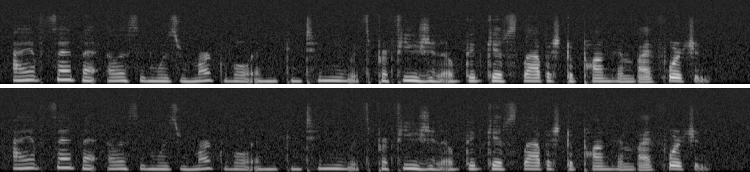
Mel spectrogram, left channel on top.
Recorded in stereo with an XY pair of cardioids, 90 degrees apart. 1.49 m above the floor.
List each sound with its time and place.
0.1 s a woman speaking: 40° left; by 7.1 s 35° left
